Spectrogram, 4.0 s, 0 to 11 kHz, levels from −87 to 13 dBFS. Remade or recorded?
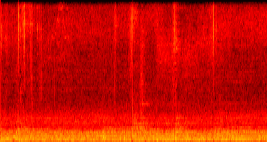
recorded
